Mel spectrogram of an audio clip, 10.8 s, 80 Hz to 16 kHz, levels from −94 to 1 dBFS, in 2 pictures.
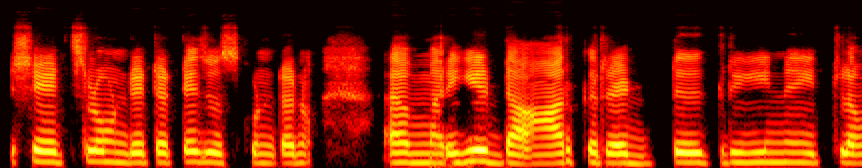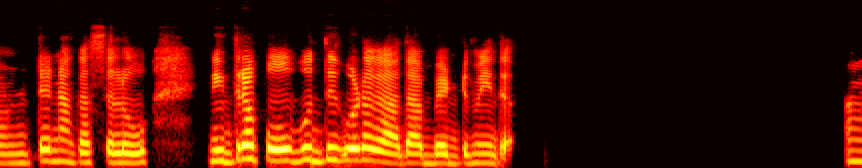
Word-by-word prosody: షేడ్స్‌లో 225 0 +2
ఉండేటట్టే 205 +1 -2
చూసుకుంటాను. 195 -1 -4 0.5
ఆహ్, 205 0 +1
మరి 195 0 -1 0.3
డార్క్ 190 +5 -1
రెడ్, 190 +1 -1 0.3
గ్రీన్ 210 0 -5 0.2
ఇట్లా 200 0 -3
ఉంటే 195 +5 -3
నాకసలు 205 -1 -2 0.5
నిద్ర 250 +5 +5
పోబుద్ధి 250 +1 +5
కూడా 255 0 +7
గాదా 195 0 0
బెడ్ 190 -2 -3
మీద. 195 -1 -5 2.2
ఆ! 230 0 -8
205 Hz, 100 wpm, -22 LUFS, 195-220 Hz, 2.2 s, కూడా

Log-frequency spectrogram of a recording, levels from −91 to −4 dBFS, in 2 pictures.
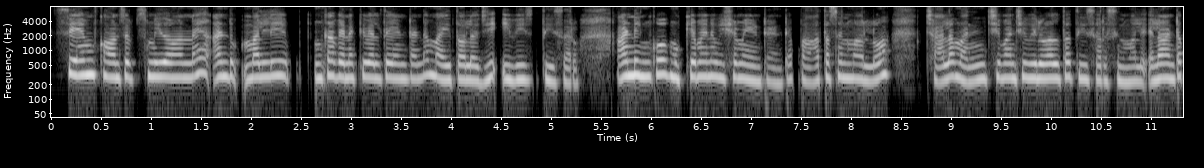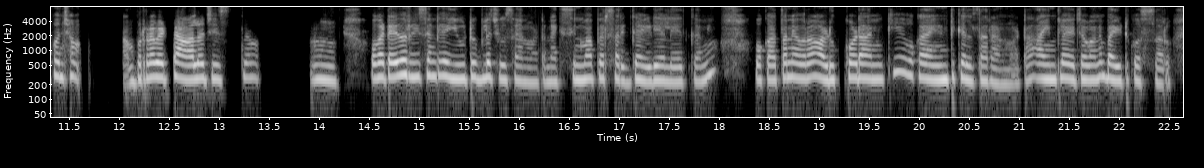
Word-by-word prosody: Same 315 -1 +6
concepts 280 0 0
మీద 285 0 +4 0.2
ఉన్నాయి, 290 +5 0
and 290 0 +2 0.2
మళ్ళీ 285 +2 +1 0.4
ఇంకా 300 +3 +2
వెనక్కి 270 0 0
వెళ్తే 270 +1 0
ఏంటంటే 260 +3 -3
మైథాలజీ 245 0 0 0.2
ఇవి 250 +1 +1 0.2
తీశారు. 225 -3 -4 0.4
అండ్ 305 +1 +7
ఇంకో 290 +3 +3
ముఖ్యమైన 290 +2 +1
విషయమేంటంటే 250 -4 -3
పాత 235 +3 -6
సినిమాల్లో 265 -2 -1 0.5
చాలా 240 +5 0
మంచి 255 +4 -2
మంచి 270 +1 -1
విలువలతో 265 +1 +2
తీశారు 245 -2 -3
సినిమాలు. 230 -1 -3
ఎలా 260 +2 +3
అంటే 285 +3 -1
కొంచెం 285 +1 0 0.6
బుర్ర 265 +1 +2
బెట్టి 275 +1 +3
ఆలోచిస్తూ 260 +1 0 0.7
హ్మ్. 250 -1 0 0.4
ఒకటేదో 280 +3 +6
రీసెంట్‌గా 295 +1 +1
యూట్యూబ్‌లో 260 +1 +2
చూశాననమాట. 240 -3 -4
నాకు 230 0 -6
సినిమా 255 0 +1
పేరు 270 - -2
సరిగ్గా 245 0 -2
ఐడియా 240 +1 +1
లేదు 225 0 -3
కానీ, 240 +7 -2 0.5
ఒకతను 250 +3 -1
ఎవరో 265 +1 +1
అడుక్కోవడానికి 255 +4 +1
ఒక 295 - -11 0.2
ఇంటికెళ్తారనమాట 235 -5 -1 0.2
ఆ - - +2
ఇంట్లో 255 +2 +1
యజమాని 250 +2 0
బయటికొస్తారు. 235 -4 -2
260 Hz, 140 wpm, -27 LUFS, 245-280 Hz, 0.7 s, అండ్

